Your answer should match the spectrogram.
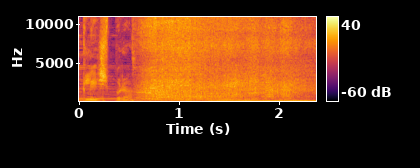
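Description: A car driving past on a wet road: tyre hiss and spray off the wet surface with a low engine hum that rises slightly in pitch, starting about half a second in as music with singing ends.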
